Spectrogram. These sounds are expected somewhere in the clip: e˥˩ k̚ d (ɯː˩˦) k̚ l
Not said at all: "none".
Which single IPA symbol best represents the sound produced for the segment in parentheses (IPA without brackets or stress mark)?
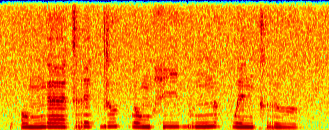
ɯː˥˩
